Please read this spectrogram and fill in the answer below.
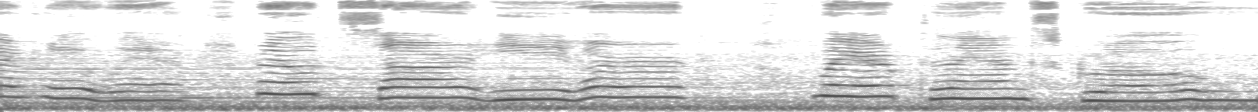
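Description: A young girl singing a made-up children's song in short phrases of held notes.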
